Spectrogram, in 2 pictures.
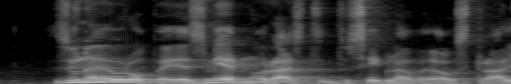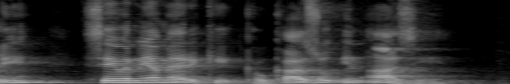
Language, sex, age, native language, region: Slovenian, male, 50-59, Slovenian, Savinja region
